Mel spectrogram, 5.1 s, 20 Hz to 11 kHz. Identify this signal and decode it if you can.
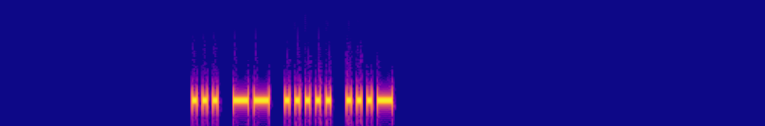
Morse code, heard as a keyed tone, about 34 wpm, 700 Hz. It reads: SM5V
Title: DXCC-100 Call Signs - 4 Characters - Repeated 2x - 35wpm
